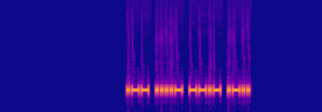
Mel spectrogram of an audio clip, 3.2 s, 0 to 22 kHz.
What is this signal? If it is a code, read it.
Morse code, heard as a keyed tone, about 52 wpm, 700 Hz. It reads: W4QL
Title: USA Call Signs - 4 Characters - Repeated 3x - 50wpm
